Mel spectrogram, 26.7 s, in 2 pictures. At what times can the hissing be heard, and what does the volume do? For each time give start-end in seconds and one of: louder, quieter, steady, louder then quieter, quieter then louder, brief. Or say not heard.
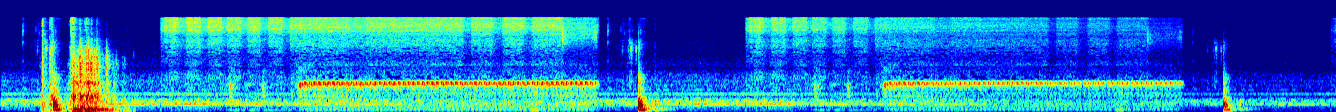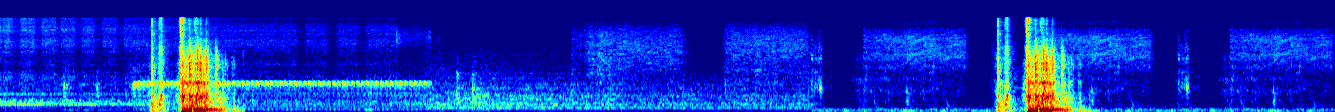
0.0-26.6 quieter.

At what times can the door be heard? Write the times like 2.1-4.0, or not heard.
0.4-1.3, 14.8-15.8, 23.3-24.2.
